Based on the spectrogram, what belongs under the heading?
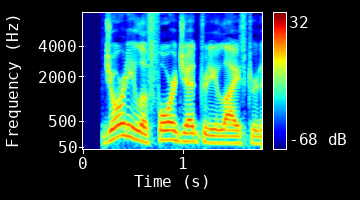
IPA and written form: ˈdʒɔːrdi ləˈfɔːrdʒ (Geordi La Forge)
